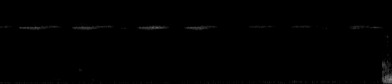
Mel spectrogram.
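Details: Feeder cricket for a pet leopard gecko calling in shrill, buzzy chirps, about seven in four seconds at a steady pace, ending in a sudden thump.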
